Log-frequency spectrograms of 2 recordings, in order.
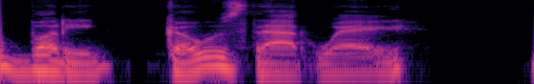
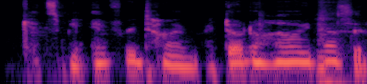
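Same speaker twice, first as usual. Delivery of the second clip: soft, higher-pitched marvelling voice; game character Alice; 8 semitones higher, 4 dB quieter, faster than usual. Acted. Worker marvelling at a phenomenal curtsy, soft high voice. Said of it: "And she's just like".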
